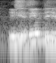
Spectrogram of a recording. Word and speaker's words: Esteves: Também não é temudo ali, né? Não, Esteves do jeito que se escreve.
